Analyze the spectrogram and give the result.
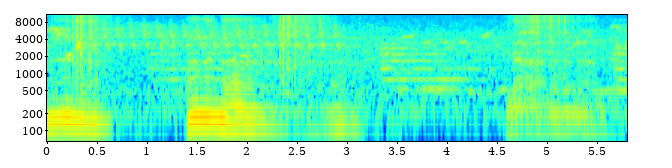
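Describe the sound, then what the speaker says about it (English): Birds chirping and cooing around a character in the video game Life Is Strange, short musical calls over a soft ambient game background, moderately close with pauses between bursts. "The birds are flocking around Samuel."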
